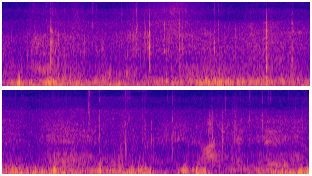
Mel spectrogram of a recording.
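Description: Skis running through fresh powder snow, with wind rumbling on the microphone and scattered light knocks from skis and poles. A voice calls out briefly about five seconds in.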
